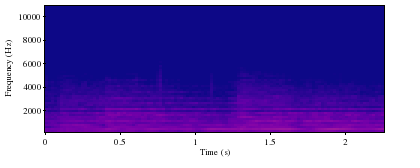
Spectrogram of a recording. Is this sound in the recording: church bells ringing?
yes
